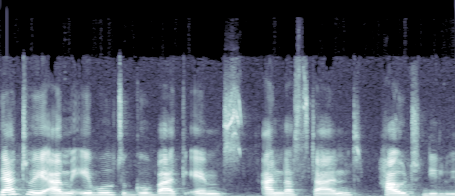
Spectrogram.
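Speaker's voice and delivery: ordinary talk, nothing marked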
